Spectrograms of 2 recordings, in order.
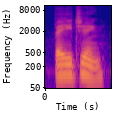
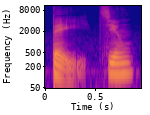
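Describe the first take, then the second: First: Both syllables are said on a flat pitch. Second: A dipping tone is followed by a high level tone. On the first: The speaker calls it wrong. "in English would just be pronounced in a flat tone" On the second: The speaker calls it right. "in Mandarin it should be a third tone plus a first tone"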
